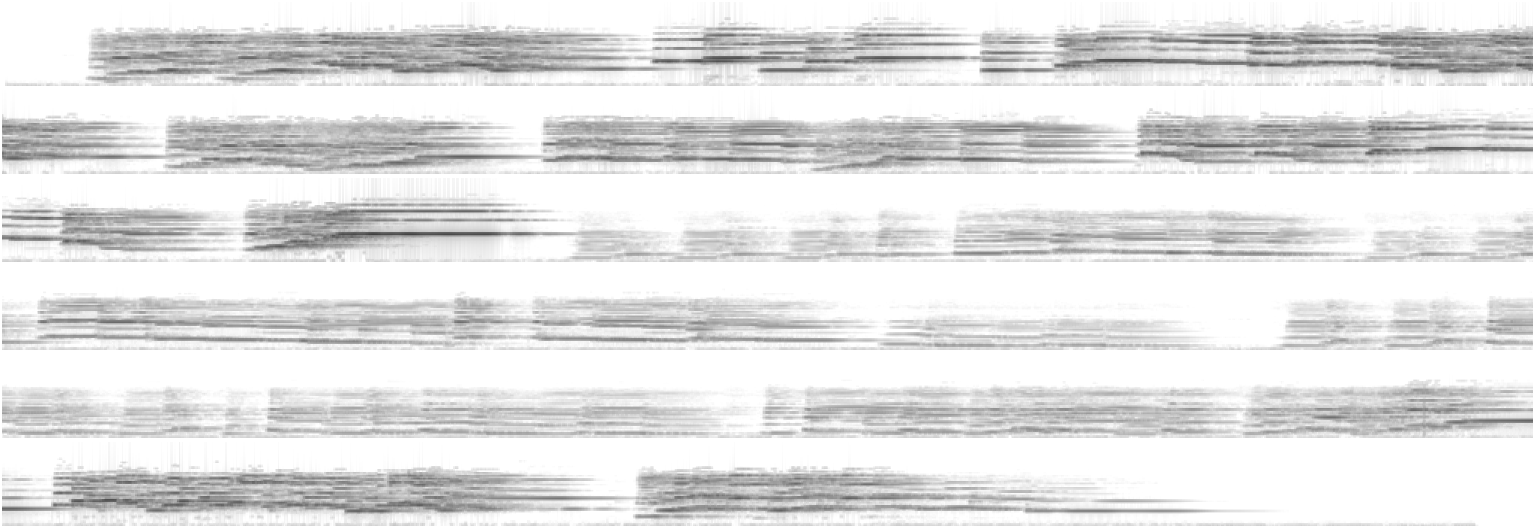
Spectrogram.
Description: Pièce pour clarinette seule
